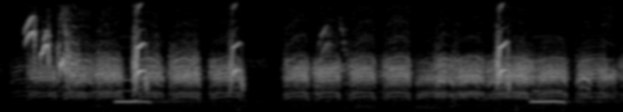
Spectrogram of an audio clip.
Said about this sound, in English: A pint-sized northern pygmy owl, not much bigger than a pine cone, hoots from a northwest treetop on a winter morning. Before long, this rufous brown diurnal owl, a determined predator of small birds and mammals, attracts a crowd.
